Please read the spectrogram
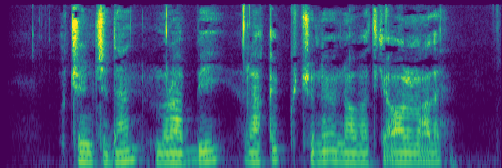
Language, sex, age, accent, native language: Uzbek, male, 18-24, Samarqand, Uzbek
